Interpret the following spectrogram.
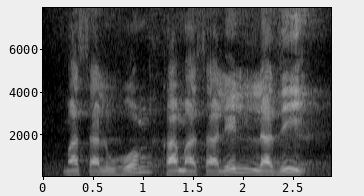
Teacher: Cara membacanya dengan mengidgamkan atau mentasdidkan ya, pada huruf syamsiah, sehingga alnya itu tidak terbaca yang pertama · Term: idgham syamsiah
